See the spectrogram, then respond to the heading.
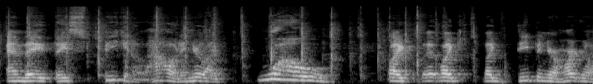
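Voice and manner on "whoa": louder, higher amazed whoa. Pretend. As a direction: react as if struck by it. Reacting to words spoken aloud.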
